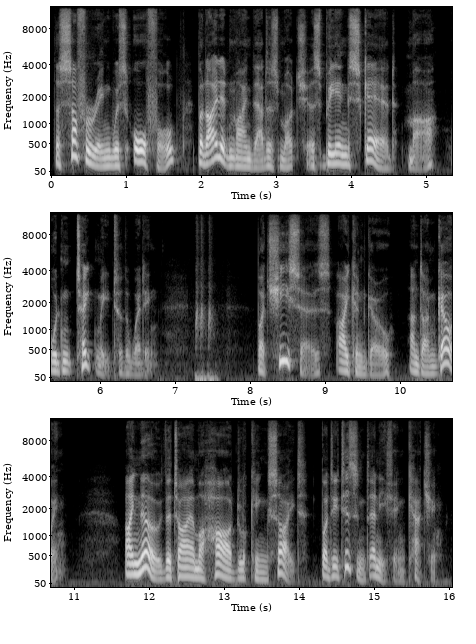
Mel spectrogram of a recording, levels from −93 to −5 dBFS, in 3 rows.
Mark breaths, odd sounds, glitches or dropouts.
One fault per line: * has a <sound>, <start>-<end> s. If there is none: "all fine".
* has a whoosh, 7.3-7.6 s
